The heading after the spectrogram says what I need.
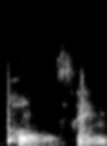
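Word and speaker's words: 동생: lo que es yo, la pronunciación, como ya saben, ligeramente cambia por el hecho de estar al inicio y suena más como un tong sen, como si fuera como una pequeña P al inicio. En cambio, cuando está la palabra completa con la sílaba adelante, suena como una D.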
